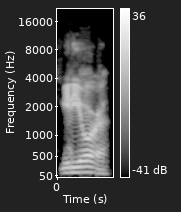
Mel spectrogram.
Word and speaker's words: Meteora: All right, so let's talk about Meteora. Did I say that right? Meteora? – Yes, Meteora, yeah.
